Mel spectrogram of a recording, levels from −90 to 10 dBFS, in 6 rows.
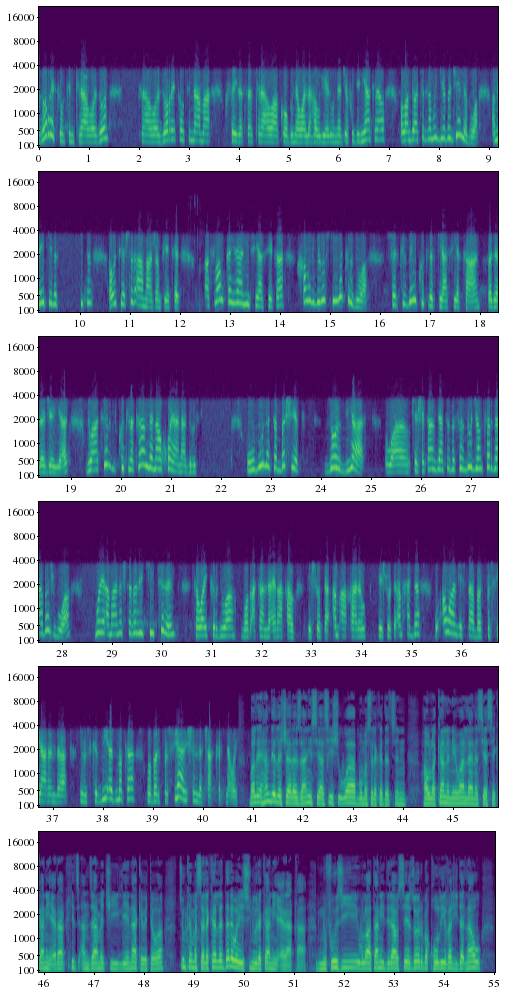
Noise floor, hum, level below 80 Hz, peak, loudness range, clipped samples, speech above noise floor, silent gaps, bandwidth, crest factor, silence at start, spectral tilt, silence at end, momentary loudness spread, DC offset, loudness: -53 dBFS; none; -66 dBFS; 0 dBFS; 3 LU; under 0.1%; 35 dB; none; 11 kHz; 16 dB; 0 s; -6.5 dB/octave; 0.3 s; 8 LU; under 0.1%; -18 LUFS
